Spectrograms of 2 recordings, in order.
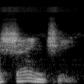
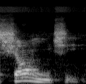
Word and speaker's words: Shang-Chi: He doesn't pronounce it like an American anymore. He doesn't say Shang-Chi. He says Shang-Chi.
